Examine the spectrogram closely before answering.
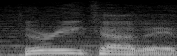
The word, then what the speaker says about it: Nurikabe: Nurikabe, that's how you say it.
